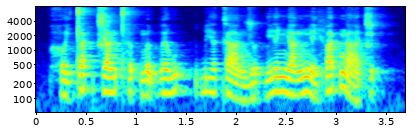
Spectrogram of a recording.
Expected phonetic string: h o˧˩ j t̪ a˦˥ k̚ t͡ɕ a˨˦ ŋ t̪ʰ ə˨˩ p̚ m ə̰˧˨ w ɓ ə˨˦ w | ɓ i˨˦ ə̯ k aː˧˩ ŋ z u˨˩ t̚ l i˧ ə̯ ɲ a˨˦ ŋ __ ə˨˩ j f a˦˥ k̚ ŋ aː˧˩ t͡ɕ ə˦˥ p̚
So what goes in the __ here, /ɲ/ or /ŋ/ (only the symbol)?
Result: ɲ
